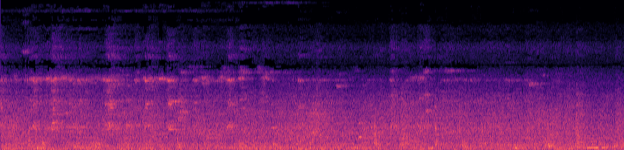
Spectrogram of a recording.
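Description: A passenger train heard from aboard a coach as it runs through a station yard: a steady rumble of wheels on rail, with high wheel squeals in the first few seconds and a few clacks over rail joints and points.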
